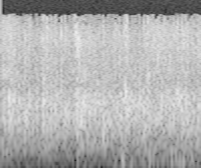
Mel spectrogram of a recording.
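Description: A large crowd claps steadily, the applause dense and sustained across the whole moment, filling the room with a continuous wash of hand claps.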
